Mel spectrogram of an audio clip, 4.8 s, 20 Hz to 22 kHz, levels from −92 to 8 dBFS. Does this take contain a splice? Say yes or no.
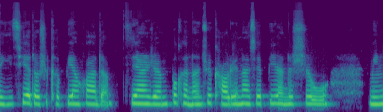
yes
